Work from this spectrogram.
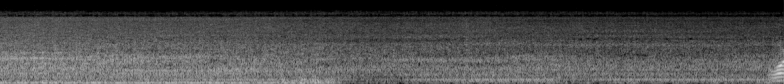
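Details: International ProStar with MaxxForce diesel after fan belt idler pulley retrofit repair: steady, even idle with no knocks, squeals or belt chirp; normal idle.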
